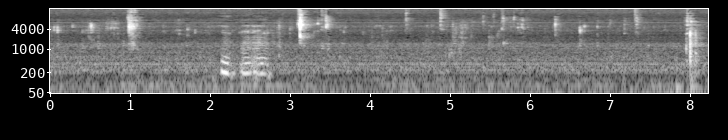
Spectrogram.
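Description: A person chewing food with faint clicking mouth sounds, a short voiced sound about two seconds in, and a few sharper clicks near the end.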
